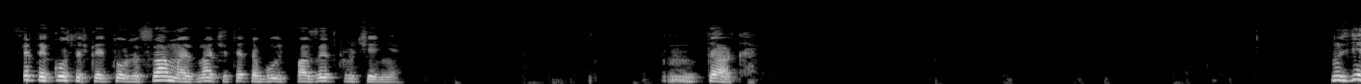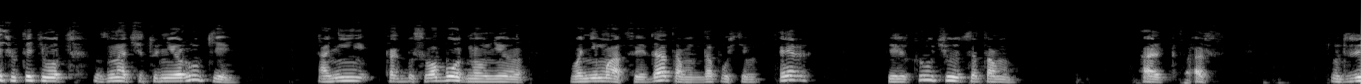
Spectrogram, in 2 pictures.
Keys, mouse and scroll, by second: 1.7 click, 2.7 click, 3.7 click, 5.6 ctrl+z, 7.6 click, 10.9 KP_1, 11.9 click, 17.2-18.2 middle drag, 18.9 KP_3, 21.5 r, 25.5 alt+h, 27.0 g.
